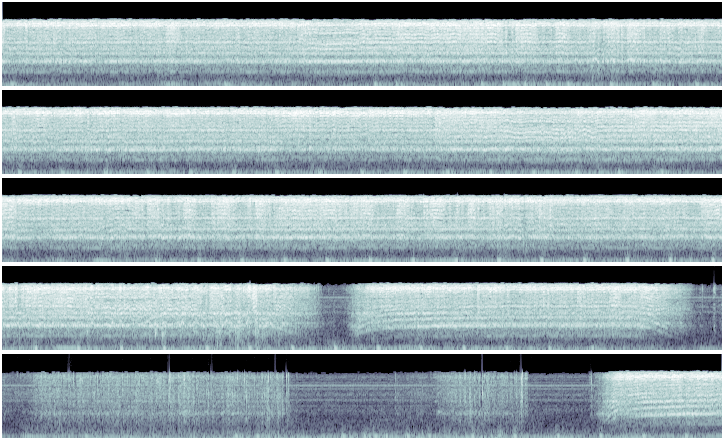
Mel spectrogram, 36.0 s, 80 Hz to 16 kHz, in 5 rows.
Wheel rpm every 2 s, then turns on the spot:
170, 170, 170, 160, 170, 160, 160, 160, 170, 170, 170, 160, 100, 160, 20, 20, 10, 90.
28-34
